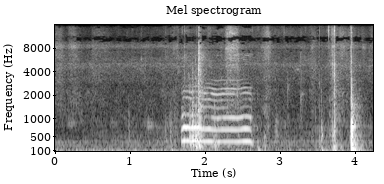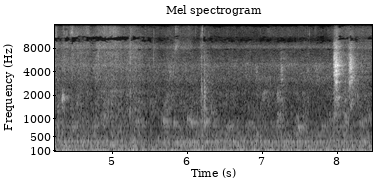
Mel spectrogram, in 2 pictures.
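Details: Baby Asian small-clawed otter Tororo complaining in a pool: a single steady, slightly wavering whine lasting under a second, then a few sharp knocks against a quiet background.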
